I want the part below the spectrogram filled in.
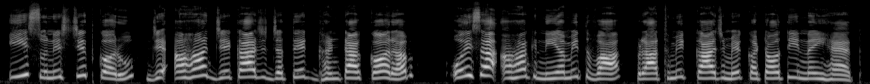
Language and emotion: Maithili, neutral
